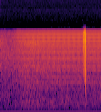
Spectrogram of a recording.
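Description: Faint steady electrical hum and hiss, with a single short click about three quarters of the way through.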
